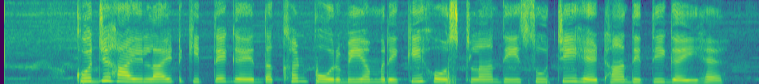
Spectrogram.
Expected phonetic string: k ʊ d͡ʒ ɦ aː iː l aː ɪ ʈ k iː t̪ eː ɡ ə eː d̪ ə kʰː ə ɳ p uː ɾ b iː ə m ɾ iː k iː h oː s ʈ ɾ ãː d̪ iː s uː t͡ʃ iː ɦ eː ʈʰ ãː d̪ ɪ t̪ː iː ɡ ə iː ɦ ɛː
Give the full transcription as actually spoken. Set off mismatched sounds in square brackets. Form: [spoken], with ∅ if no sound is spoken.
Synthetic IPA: k ʊ d͡ʒ ɦ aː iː l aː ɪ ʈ k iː t̪ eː ɡ ə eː d̪ ə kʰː ə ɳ p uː ɾ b iː ə m ɾ iː k iː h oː s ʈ [l] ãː d̪ iː s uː t͡ʃ iː ɦ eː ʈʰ ãː d̪ ɪ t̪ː iː ɡ ə iː ɦ ɛː

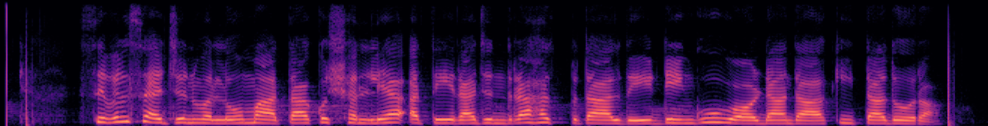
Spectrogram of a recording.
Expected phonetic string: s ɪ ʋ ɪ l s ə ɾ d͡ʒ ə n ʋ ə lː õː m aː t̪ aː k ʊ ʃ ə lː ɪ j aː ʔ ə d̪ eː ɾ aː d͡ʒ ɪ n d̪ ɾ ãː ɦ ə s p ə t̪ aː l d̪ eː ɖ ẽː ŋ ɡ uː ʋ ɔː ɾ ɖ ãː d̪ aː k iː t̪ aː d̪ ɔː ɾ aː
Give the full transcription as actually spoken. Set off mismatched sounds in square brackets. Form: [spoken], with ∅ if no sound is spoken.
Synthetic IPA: s ɪ ʋ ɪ l s ə ɾ d͡ʒ ə n ʋ ə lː õː m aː t̪ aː k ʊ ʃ ə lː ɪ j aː ʔ ə [t̪] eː ɾ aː d͡ʒ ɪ n d̪ ɾ [aː] ɦ ə s p ə t̪ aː l d̪ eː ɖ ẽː ŋ ɡ uː ʋ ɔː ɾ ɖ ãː d̪ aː k iː t̪ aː d̪ ɔː ɾ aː

